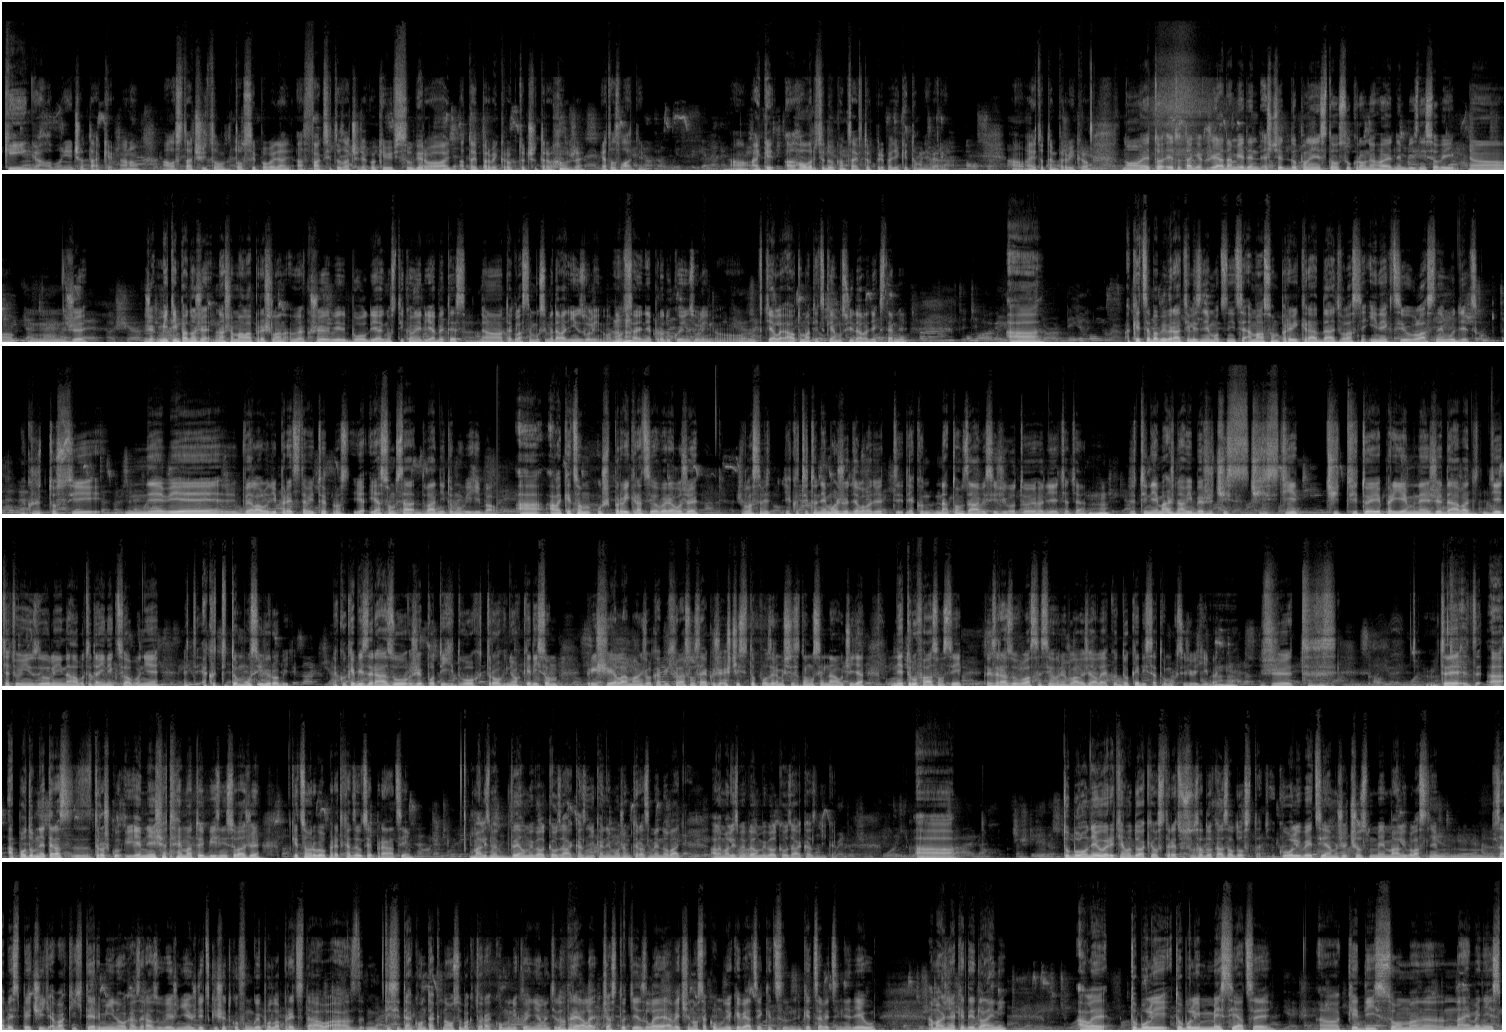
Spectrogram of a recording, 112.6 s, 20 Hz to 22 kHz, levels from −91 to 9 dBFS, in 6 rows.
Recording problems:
background chatter; noticeable; throughout; 2 voices, 20 dB below the speech

